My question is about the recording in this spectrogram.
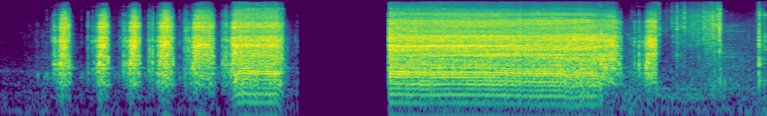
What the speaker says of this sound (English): It just means I'm drilling it quite low down.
